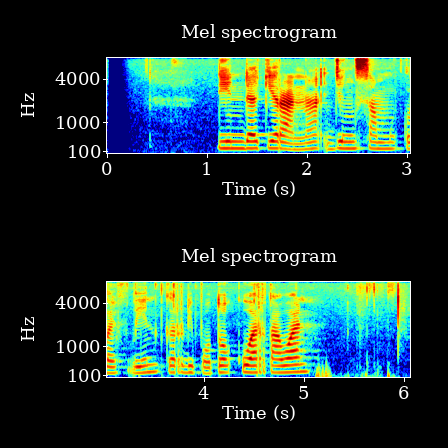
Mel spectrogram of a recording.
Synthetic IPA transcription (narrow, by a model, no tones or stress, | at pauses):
dindakiɾanad͡ʒɨŋsamklɛflinkɨrdipɔt̪ɔkuwart̪awan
